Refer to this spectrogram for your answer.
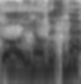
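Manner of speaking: ordinary talk, nothing marked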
